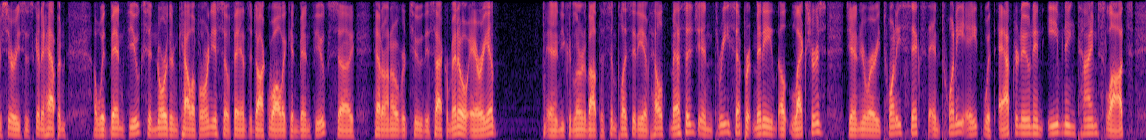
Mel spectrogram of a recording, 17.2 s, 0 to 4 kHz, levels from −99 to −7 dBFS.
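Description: Speech heard over a call path with nothing in the audio above 4 kHz, consistent with a G.711 mu-law narrowband link, and no faults present.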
